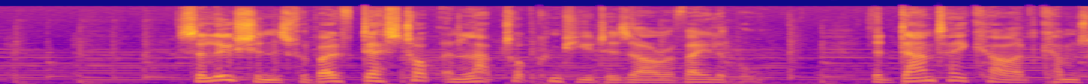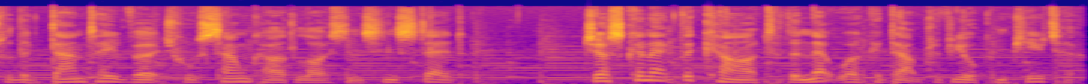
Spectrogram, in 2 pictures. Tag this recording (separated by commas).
Music, Speech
